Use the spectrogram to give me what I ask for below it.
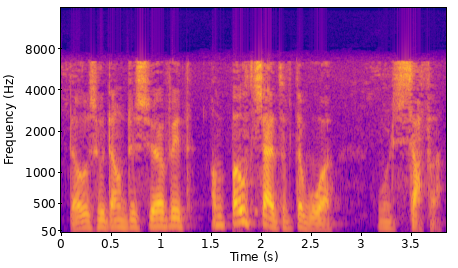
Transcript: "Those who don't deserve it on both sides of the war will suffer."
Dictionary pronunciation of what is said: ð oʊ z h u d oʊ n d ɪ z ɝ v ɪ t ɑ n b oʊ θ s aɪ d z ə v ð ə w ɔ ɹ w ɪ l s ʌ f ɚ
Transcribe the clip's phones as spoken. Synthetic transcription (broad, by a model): ð oʊ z h u d oʊ n d ɪ z ɝ v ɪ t n b oʊ θ s aɪ d z ə v ð ə w ɔ ɹ w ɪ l s ʌ f ɚ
